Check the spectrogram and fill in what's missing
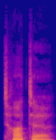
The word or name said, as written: τοτε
